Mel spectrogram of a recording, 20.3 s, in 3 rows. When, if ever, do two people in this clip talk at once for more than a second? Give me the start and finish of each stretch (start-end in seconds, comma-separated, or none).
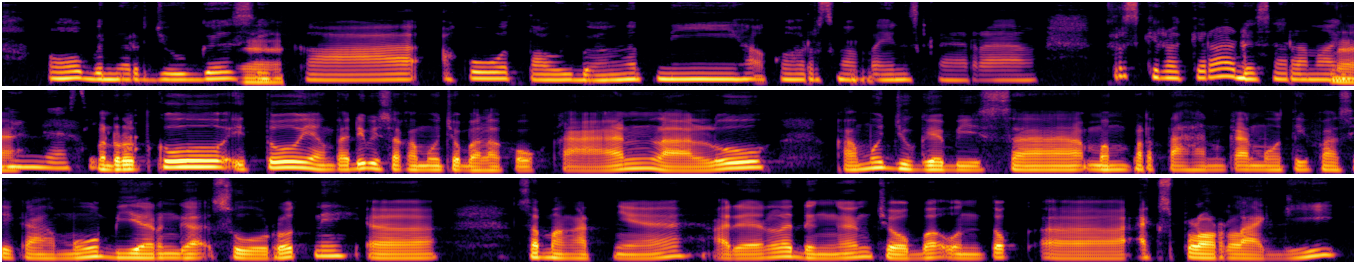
none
